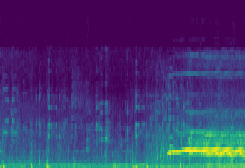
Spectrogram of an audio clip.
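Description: Horse hooves clip-clop in a western video game, then a loud whinny rises and carries through to the end, with no talk.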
